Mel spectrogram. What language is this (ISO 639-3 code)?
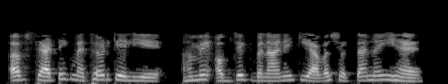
hin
